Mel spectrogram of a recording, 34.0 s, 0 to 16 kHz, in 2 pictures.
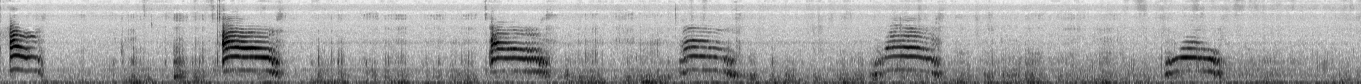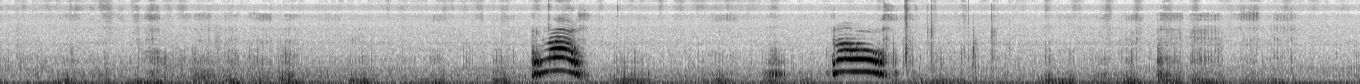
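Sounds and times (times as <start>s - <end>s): cat meowing: 0.0s - 0.6s, 2.8s - 3.6s, 11.0s - 11.8s, 27.4s - 28.1s
cat purring: 0.0s - 34.0s.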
